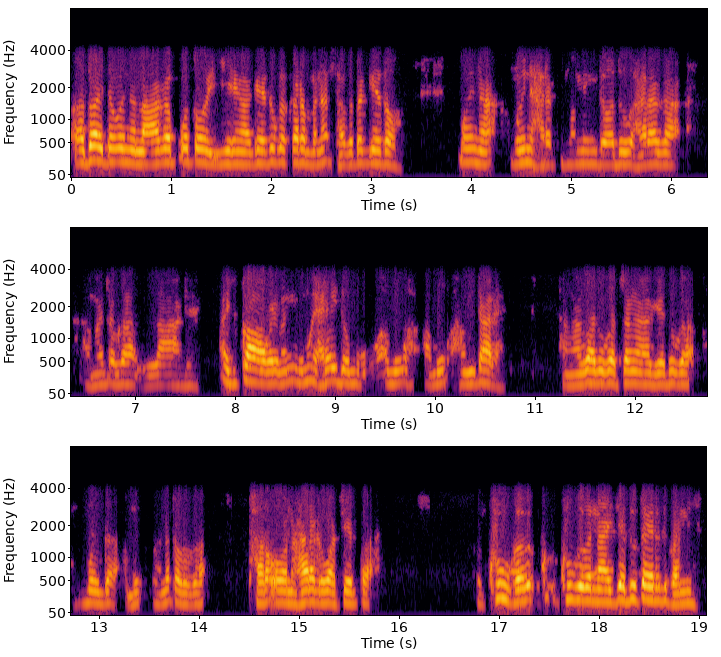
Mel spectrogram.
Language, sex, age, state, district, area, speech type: Manipuri, male, 45-60, Manipur, Imphal East, rural, conversation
